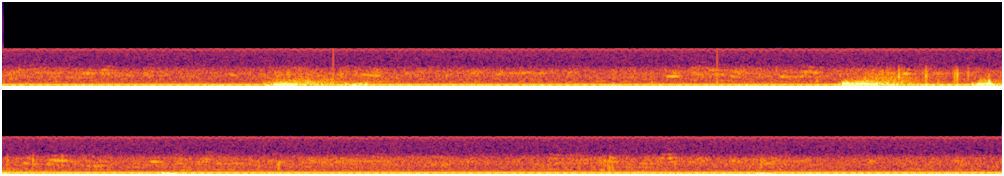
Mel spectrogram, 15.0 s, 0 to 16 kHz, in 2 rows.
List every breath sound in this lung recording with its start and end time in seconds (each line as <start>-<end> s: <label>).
1.86-2.80 s: inhalation
6.26-7.19 s: inhalation
7.19-7.55 s: exhalation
